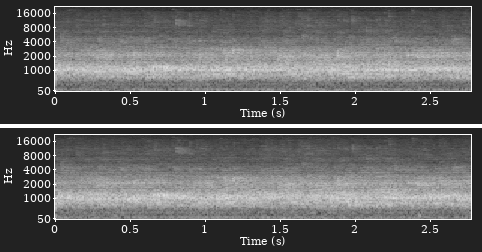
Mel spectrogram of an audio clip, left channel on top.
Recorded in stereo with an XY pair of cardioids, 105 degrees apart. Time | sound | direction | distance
0.0 | running water | 40° left | 1.0 m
